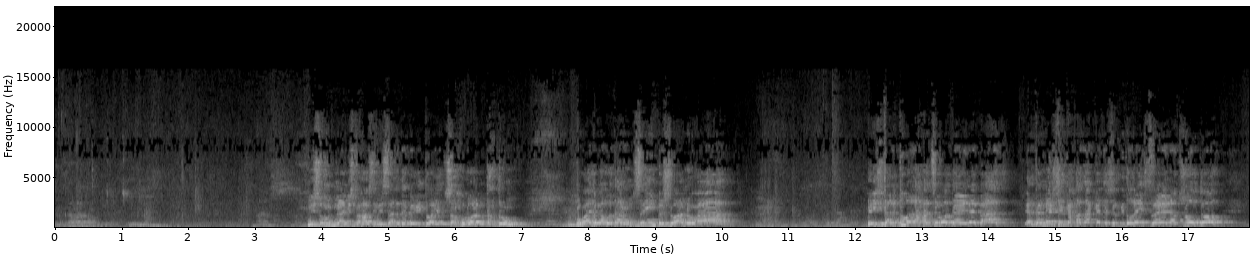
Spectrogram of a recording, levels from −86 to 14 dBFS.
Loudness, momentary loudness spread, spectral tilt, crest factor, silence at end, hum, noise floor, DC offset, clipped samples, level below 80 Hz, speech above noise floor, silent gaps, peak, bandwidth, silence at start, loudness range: -22 LUFS; 20 LU; -4 dB/octave; 16 dB; 0 s; none; -46 dBFS; under 0.1%; under 0.1%; -60 dBFS; 24 dB; none; -8 dBFS; 14 kHz; 0 s; 5 LU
